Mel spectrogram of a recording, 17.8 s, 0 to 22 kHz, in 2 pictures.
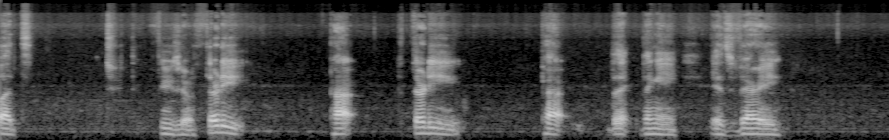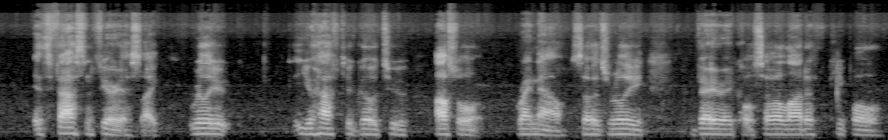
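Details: Adult man, former critical care and flight paramedic, with aphasia for about 13 to 16 years following a stroke during surgery; still in ongoing speech pathology therapy; aphasia.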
